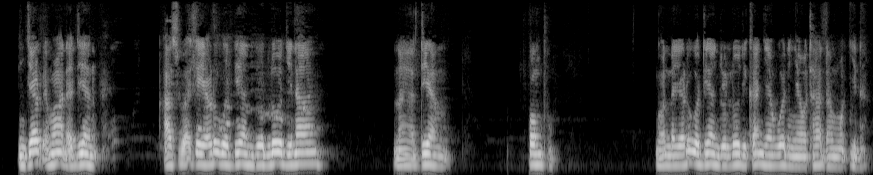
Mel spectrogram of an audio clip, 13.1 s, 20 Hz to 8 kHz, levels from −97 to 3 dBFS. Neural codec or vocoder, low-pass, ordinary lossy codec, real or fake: none; none; none; real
